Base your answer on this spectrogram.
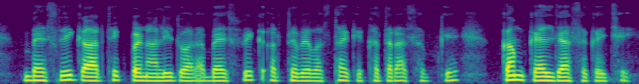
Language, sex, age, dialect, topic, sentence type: Magahi, male, 25-30, Western, banking, statement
